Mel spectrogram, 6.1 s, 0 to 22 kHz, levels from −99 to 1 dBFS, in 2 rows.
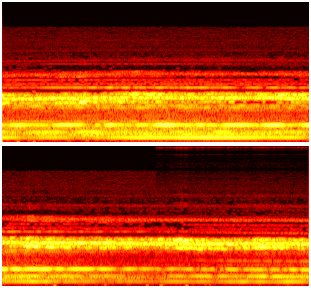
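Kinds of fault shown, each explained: Imaging from linear upsampling: From 4.61 s to the end at 6.14 s, the top of the band loses its clarity, and a metallic shimmer rides on the high-frequency parts of the sound. This points to a rate conversion from 22 kHz to 48 kHz done by straight-line interpolation between samples. That filters too weakly, leaving mirrored spectral copies above the original band, here between about 11 kHz and 22 kHz, roughly 45 dB below the signal.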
